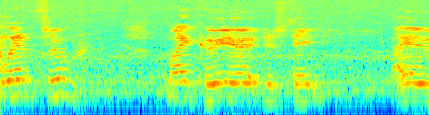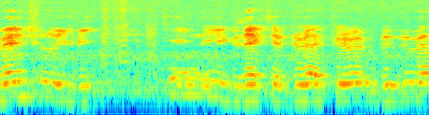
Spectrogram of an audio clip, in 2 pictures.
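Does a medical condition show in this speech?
Yes: cerebral palsy; from birth.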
